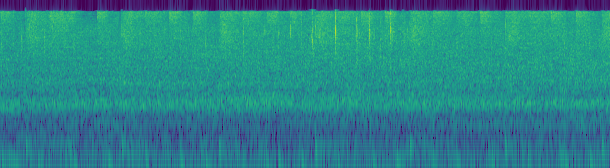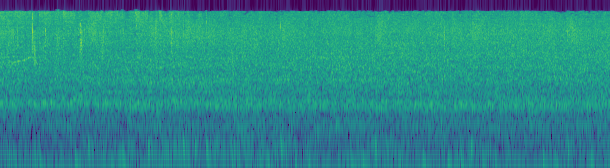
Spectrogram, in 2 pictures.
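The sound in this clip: A crowd at an AEW wrestling event in New York roars in a loud, constant wall of cheering noise that stays dense and unbroken throughout, with no distinct pauses.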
